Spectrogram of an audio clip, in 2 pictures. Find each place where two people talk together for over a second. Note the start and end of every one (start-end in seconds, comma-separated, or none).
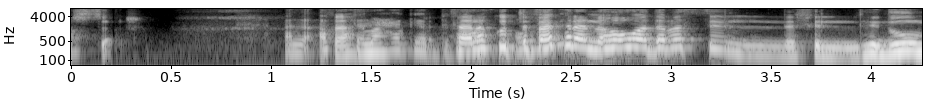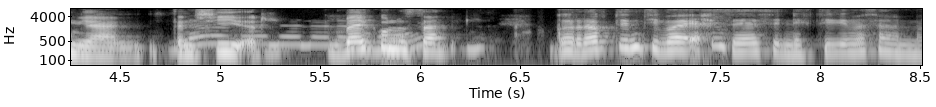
1.3-2.5, 4.7-6.2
